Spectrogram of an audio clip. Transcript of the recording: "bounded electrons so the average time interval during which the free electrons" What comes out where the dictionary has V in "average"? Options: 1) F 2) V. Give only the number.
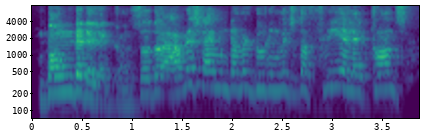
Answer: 2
